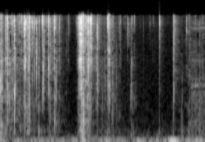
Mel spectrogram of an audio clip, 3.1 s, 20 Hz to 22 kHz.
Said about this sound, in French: Donc en fait, aujourd'hui, on a des, petits bonbons Sweet 16, des petits verres là, surette. bien simple. Je sais juste pas si ça va bien sonner, mais ben, on va voir. Donc, euh, un petit sac en plastique. J'ouvre le paquet.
